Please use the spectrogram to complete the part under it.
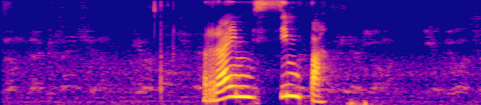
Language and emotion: Russian, positive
